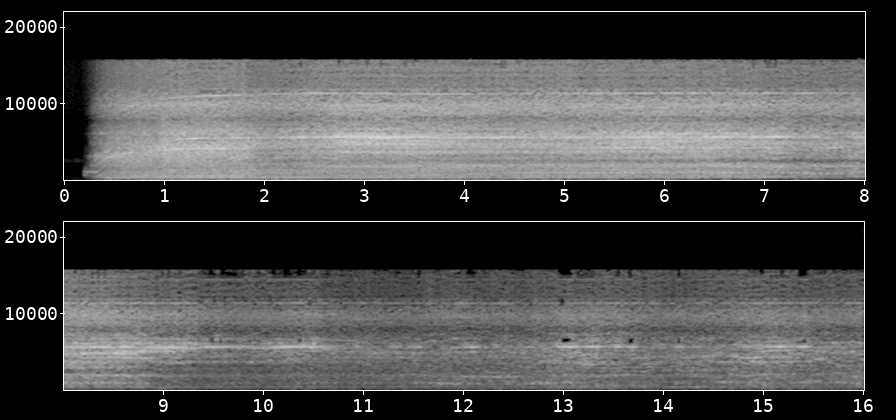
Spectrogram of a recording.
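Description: Hoover Power Scrub carpet cleaner switched on: its motor spins up with a rising whine and runs loud and steady. From about nine seconds in it turns quieter and more uneven as it is worked over the carpet.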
